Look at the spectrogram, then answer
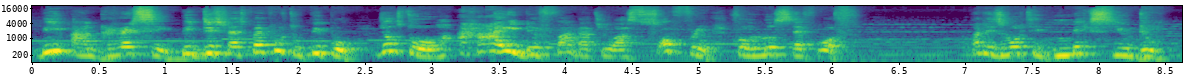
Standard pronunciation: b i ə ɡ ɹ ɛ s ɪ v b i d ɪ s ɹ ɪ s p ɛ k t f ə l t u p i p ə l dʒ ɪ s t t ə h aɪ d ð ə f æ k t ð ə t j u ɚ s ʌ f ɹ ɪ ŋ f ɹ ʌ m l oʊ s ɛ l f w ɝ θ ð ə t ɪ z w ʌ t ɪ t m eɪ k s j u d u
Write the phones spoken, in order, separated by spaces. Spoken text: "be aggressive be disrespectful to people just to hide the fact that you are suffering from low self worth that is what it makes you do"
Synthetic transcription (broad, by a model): b i ə ɡ ɹ ɛ s ɪ v b i d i s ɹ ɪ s p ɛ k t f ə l t u p i p ə l dʒ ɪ s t t ə h aɪ d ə f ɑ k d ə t j u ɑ s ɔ f ɹ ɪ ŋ f ɹ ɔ m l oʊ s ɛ f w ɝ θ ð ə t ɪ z w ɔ t ɪ t m eɪ k s j u d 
